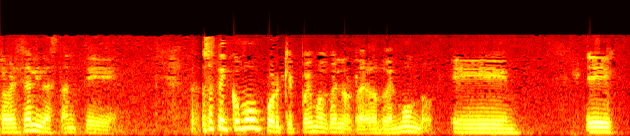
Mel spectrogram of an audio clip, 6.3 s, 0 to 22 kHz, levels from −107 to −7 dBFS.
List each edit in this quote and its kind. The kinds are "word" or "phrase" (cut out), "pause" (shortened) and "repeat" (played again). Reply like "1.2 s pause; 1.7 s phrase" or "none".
none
